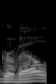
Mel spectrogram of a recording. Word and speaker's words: Gravel: I know at least Mike Gravel, that's how he pronounces his name.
